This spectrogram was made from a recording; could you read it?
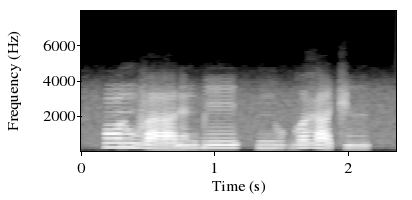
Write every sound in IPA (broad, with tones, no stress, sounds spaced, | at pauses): ɔ̃˦ ɾ ũ˧ v aː˨ ɾ ɛ̃˧ ɡ͡b e˧ | ɲ u˨ ɡʷ a˦ ɣ a˨ t͡ʃ ɨ˨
